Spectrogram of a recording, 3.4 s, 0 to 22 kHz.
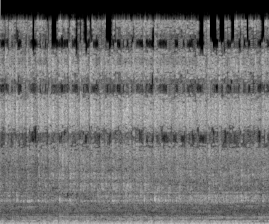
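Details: '68 Chevelle wagon with an LS swap just wired and fired on a new Holley Terminator X Max EFI system, still learning; deep, even V8 burble with steady pulses as it's blipped, no misses or stumbles, running clean and healthy.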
